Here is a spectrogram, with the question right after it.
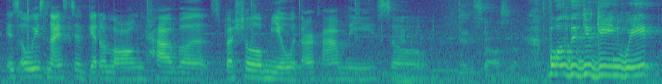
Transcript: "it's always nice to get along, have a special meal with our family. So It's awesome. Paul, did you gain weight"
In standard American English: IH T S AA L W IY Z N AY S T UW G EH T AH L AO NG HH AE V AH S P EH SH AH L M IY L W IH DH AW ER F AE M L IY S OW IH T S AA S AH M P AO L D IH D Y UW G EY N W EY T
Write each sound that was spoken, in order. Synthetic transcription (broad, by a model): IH T S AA L W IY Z N AY S T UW G EH T AH L AO NG HH AE V AH S P EH SH AH L M IY L W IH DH AW ER F AE M L IY S OW IH T S AA S AH M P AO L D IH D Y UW G EY N W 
